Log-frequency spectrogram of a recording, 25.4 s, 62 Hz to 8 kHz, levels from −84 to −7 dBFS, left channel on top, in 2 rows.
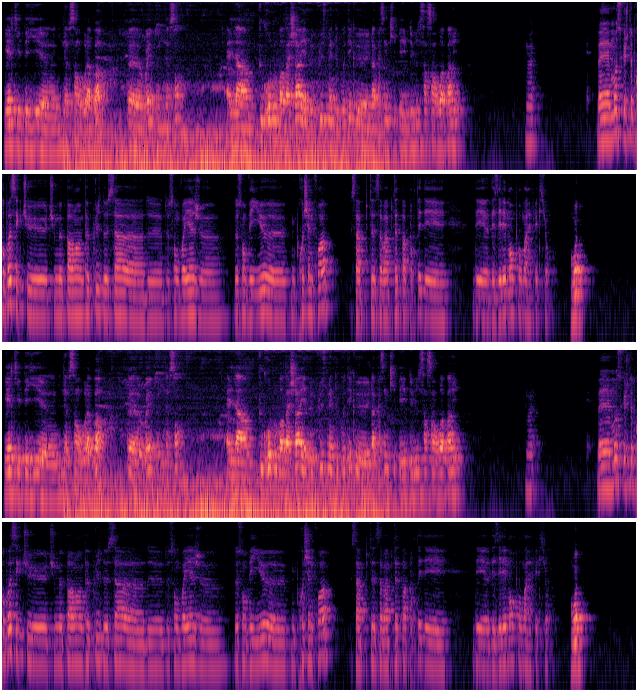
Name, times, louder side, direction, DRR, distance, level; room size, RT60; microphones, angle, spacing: voice 1, 0.0-2.1 2.5-3.6 4.5-9.1 24.1-24.2, right 1 dB, 20° right, 2.9 m, -31 dB
sound 1, 1.2-7.7, equal, 50° left, 2.7 m, -36 dB
sound 2, 1.8-8.9, right 2 dB, 85° right, 7.0 m, -41 dB
voice 2, 11.9-19.2 19.7-21.7 22.1-23.6, left 2 dB, 35° left, 1.5 m, -37 dB
21.5 x 11.0 x 2.3 m
head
